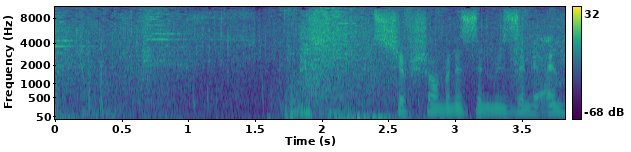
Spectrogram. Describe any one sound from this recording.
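A sword slashes into a creature with a wet thud.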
